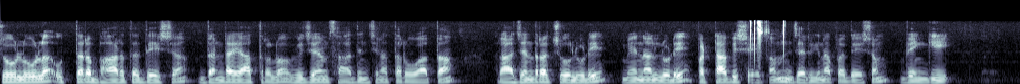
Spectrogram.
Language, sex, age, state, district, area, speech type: Telugu, male, 18-30, Telangana, Medchal, rural, read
